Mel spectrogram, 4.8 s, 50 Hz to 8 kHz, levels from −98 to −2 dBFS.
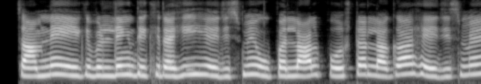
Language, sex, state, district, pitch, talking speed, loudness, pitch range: Hindi, female, Punjab, Kapurthala, 275 Hz, 175 wpm, -16 LUFS, 255-295 Hz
